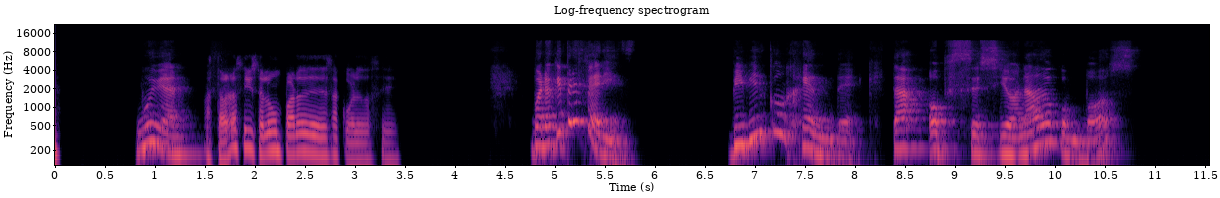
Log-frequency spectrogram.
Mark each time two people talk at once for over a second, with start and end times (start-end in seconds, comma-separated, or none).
none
